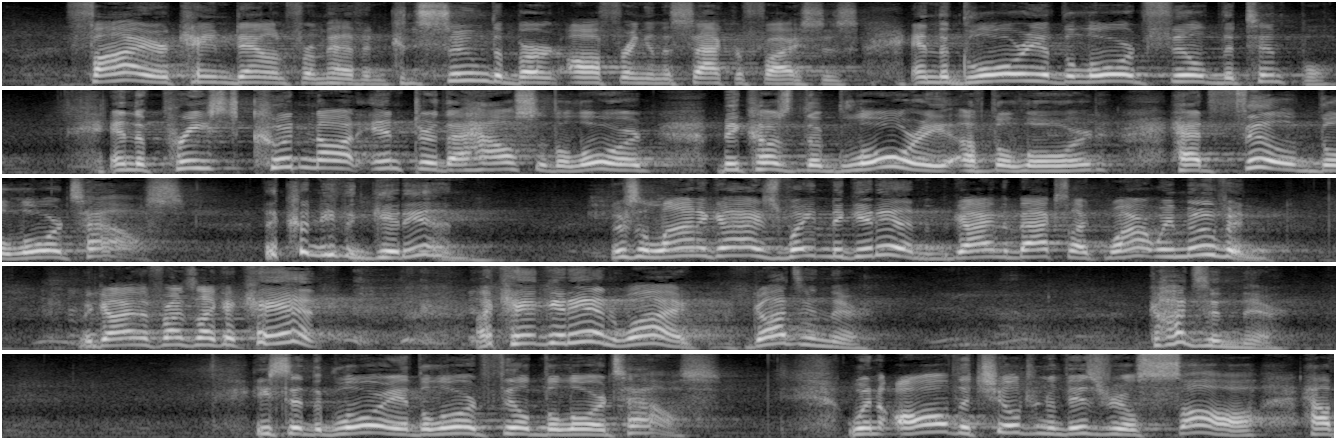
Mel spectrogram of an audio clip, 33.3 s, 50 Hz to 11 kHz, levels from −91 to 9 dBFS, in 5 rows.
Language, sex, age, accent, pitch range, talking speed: English, male, 40-59, American, 185-270 Hz, 190 wpm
